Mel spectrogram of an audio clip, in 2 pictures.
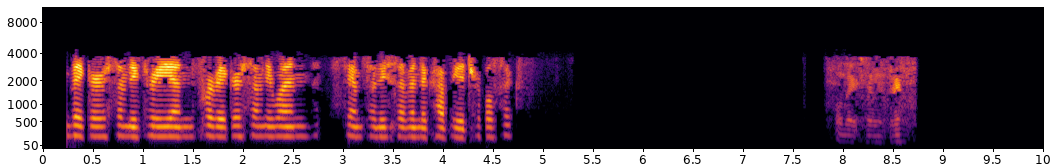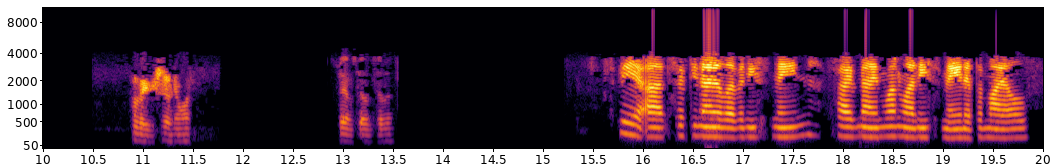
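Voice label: Police Department Dispatch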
